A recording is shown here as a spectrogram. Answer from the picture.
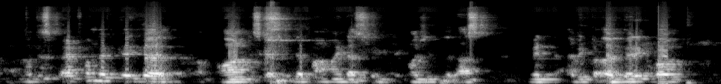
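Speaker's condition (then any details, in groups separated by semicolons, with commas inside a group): No condition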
